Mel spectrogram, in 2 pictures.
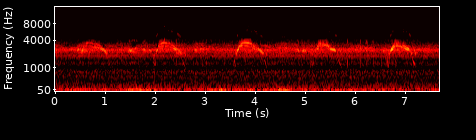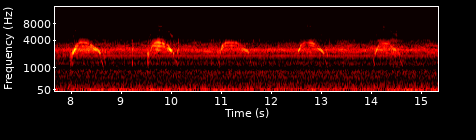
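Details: Royal albatross chick, male, 217 days old, fed by its father at the breeding colony on 28 August 2024; a long run of about ten arched, slightly buzzy calls roughly every one and a half seconds, light wind behind.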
